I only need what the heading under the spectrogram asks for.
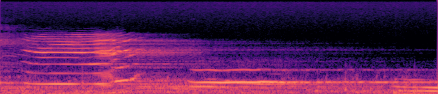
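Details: Whale voicing a series of tonal cries: a harmonic note ending in a quick upward sweep, then lower wavering moans that rise and dip, over continuous underwater rumble.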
